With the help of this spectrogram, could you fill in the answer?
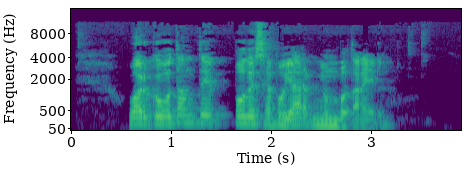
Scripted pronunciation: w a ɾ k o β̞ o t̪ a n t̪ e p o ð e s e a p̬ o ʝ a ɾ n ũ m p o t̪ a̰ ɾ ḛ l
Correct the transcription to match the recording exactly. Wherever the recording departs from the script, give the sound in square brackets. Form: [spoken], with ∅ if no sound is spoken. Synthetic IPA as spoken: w a ɾ k o β̞ o t̪ a n t̪ e p o ð e s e a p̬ o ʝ a ɾ n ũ m [b] o t̪ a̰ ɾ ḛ l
